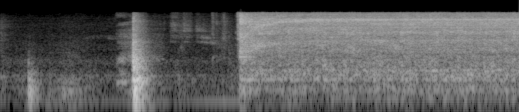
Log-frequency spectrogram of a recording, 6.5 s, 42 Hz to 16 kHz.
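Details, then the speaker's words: LS1 V8 swapped into C3 Corvette, first crank after starter wiring, full of oil, spark plugs removed: brief clicks then steady even starter whir without compression pulses; oil pressure good; normal cranking. "I'm gonna get in here and crank it a little bit more and the engine sounds weird because I have the spark plugs pulled out"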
